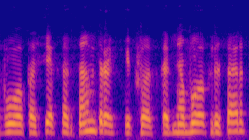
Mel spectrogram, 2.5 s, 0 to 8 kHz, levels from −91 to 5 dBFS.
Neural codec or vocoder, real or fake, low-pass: codec, 44.1 kHz, 3.4 kbps, Pupu-Codec; fake; 7.2 kHz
